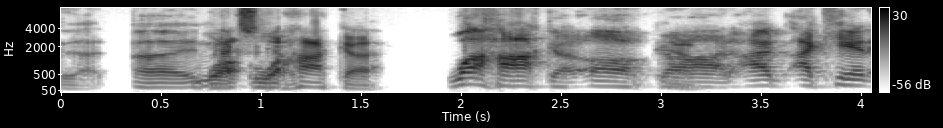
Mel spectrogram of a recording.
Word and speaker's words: Oaxaca: you I've done the magic mushrooms in Osaka ohexica how do you say that uh Oaxaca Oaxaca oh God I can't edit that um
